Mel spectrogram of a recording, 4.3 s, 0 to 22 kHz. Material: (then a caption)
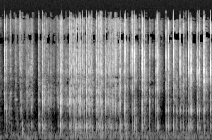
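Plastic. A small, partly full clear plastic bottle of micellar-type cosmetic liquid with a pink plastic cap is held in one hand and tapped rapidly with short fingernails. The result is a fast, uneven run of dry, bright clicks and taps that stop almost instantly, with very little low end and a sharp click centered near 3.2 kHz.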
